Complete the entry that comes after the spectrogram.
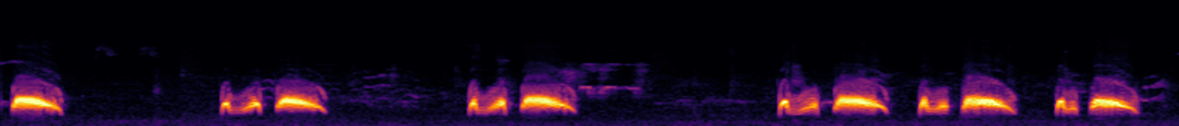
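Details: Spotted dove lure voice, played to trigger wild males into cooing, delivers a quick series of double coos, each a short warbled note and a longer descending note, coming faster toward the end.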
